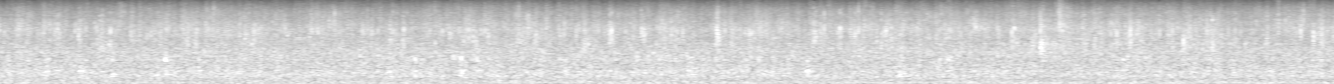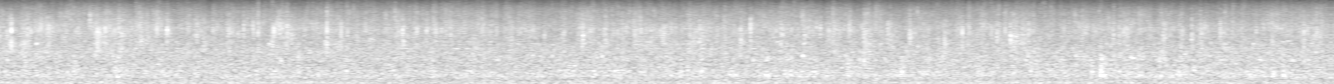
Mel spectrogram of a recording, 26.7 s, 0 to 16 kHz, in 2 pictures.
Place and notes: Calle Carreteros, Humanes de Madrid, Madrid, España - Lluvia solitaria (Lonely rain)
Un día lluvioso en uno de los días de confinamiento por COVID 19, puede que la lluvia mas solitaria en mucho tiempo... Captura de sonido con grabadora ZOOM h1n
(A rainy day on one of the days of confinement for COVID 19, may be the loneliest rain in a long time...)Sound capture with ZOOM h1n recorder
